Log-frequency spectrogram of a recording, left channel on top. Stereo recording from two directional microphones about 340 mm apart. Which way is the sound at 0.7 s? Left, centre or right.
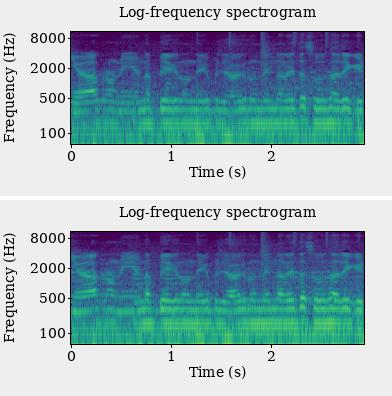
Centre.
